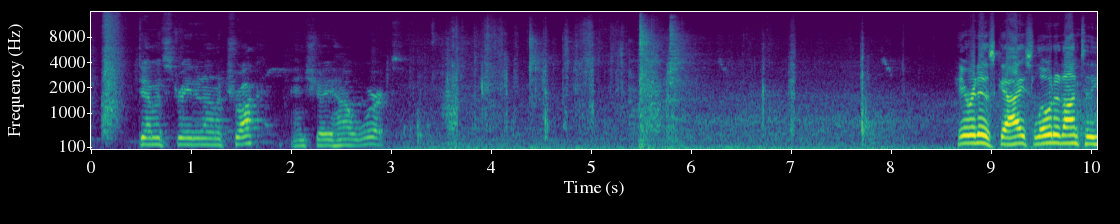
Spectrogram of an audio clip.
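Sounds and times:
mower wheels clanking on metal: 3.1s - 6.4s.

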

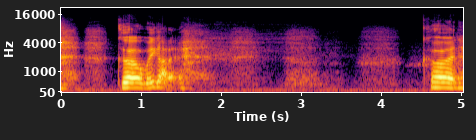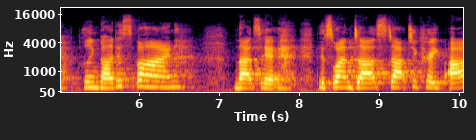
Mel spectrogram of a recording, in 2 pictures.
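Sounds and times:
woman breathing: 0.0s - 0.8s, 1.4s - 5.3s, 6.4s - 8.3s
faint steady hum: 0.0s - 10.0s.

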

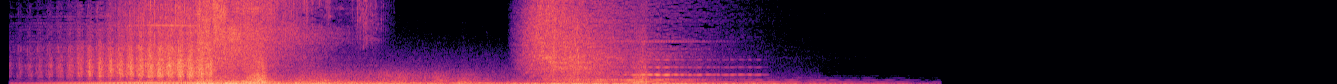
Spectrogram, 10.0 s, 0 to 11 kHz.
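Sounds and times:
logo intro swell: 0.1s - 6.8s.

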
